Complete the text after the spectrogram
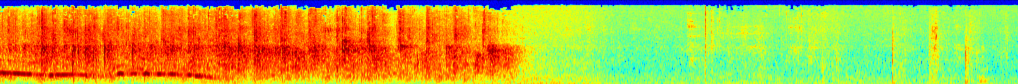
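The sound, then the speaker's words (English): A burst of loud, dense audience applause for a quiz winner who answered a trivia question about the film Evil Dead fills the first five seconds, fading into scattered claps and quiet room noise, with a brief whistle-like tone early on. “Applause. Come on. He won something.”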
